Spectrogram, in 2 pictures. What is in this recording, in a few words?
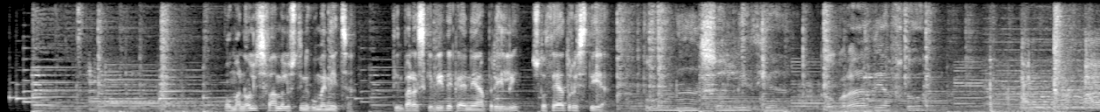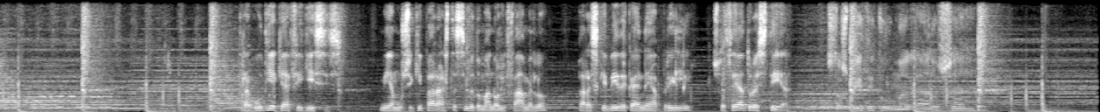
Radio spot; Φάμελλος; Εστία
